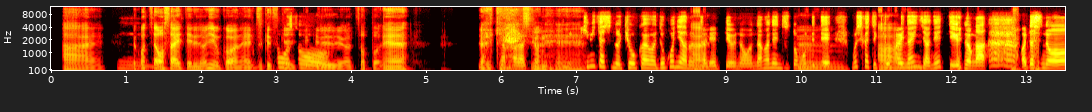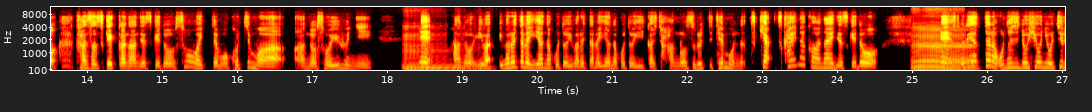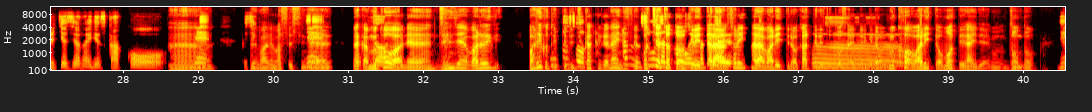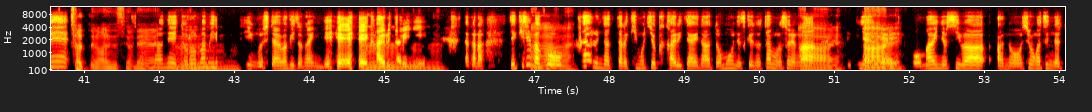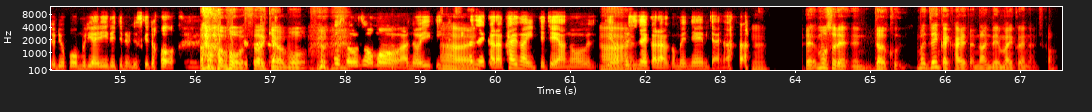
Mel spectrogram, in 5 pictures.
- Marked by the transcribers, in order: laughing while speaking: "やりきれないですよね"; laugh; laugh; "毎年" said as "まいんどし"; laugh; laughing while speaking: "あ、もう"; laugh; laugh
- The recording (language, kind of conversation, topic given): Japanese, advice, 周囲からの圧力にどう対処して、自分を守るための境界線をどう引けばよいですか？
